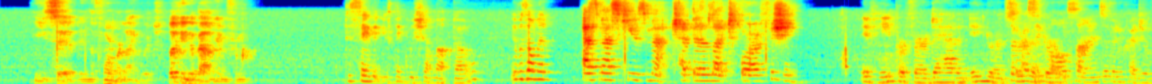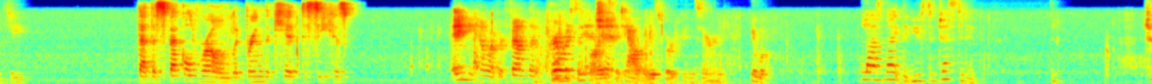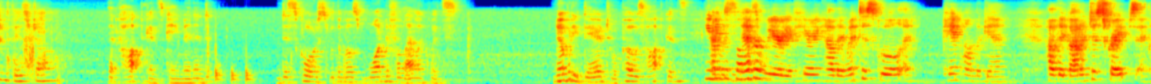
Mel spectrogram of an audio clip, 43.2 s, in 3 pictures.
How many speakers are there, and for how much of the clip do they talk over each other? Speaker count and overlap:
8, about 6%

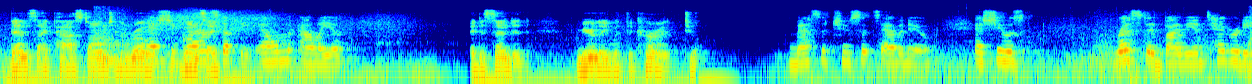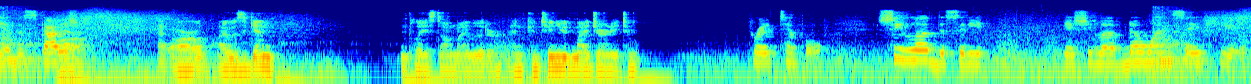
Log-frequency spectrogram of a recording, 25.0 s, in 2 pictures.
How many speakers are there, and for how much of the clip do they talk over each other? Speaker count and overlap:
2, about 4%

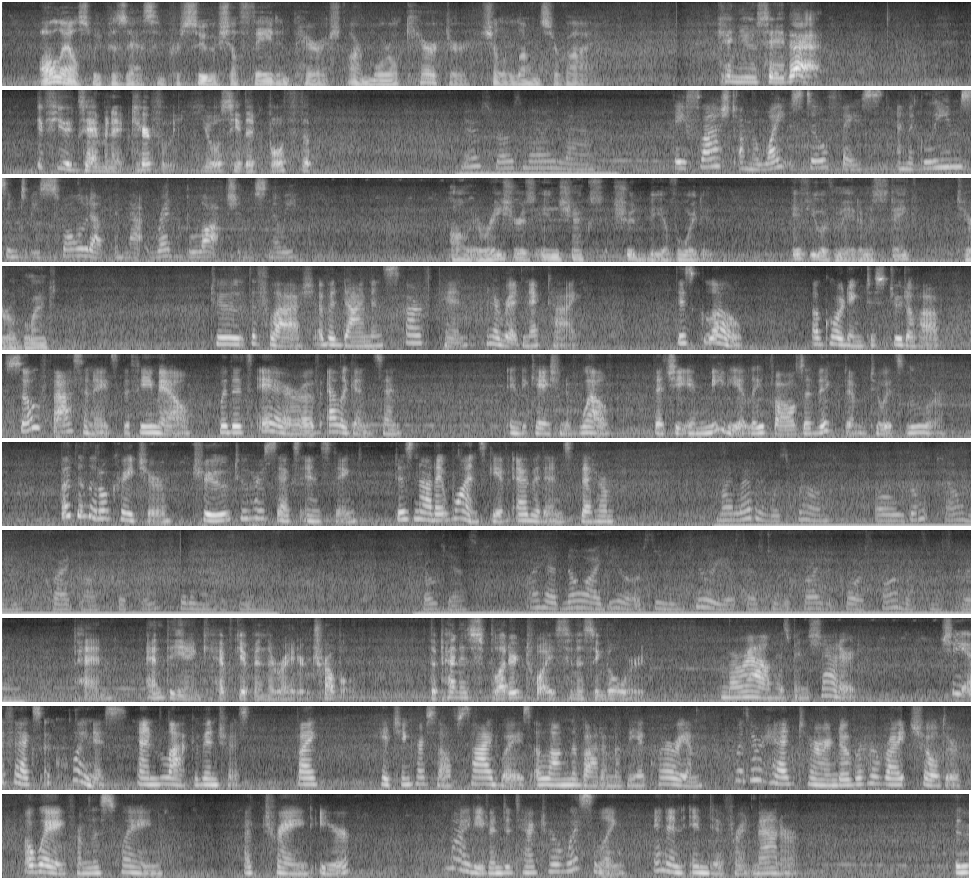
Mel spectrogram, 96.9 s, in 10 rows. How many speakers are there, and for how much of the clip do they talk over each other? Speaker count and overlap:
6, no overlap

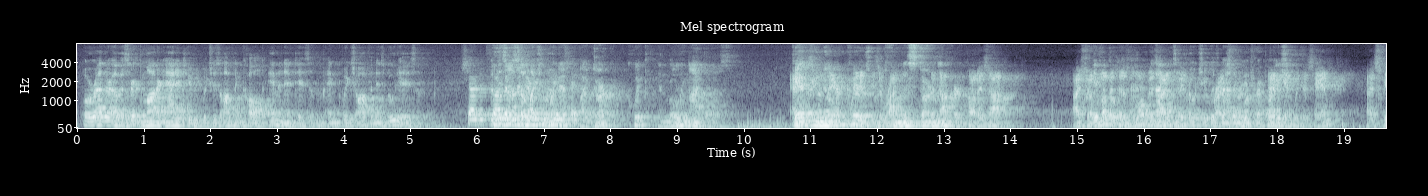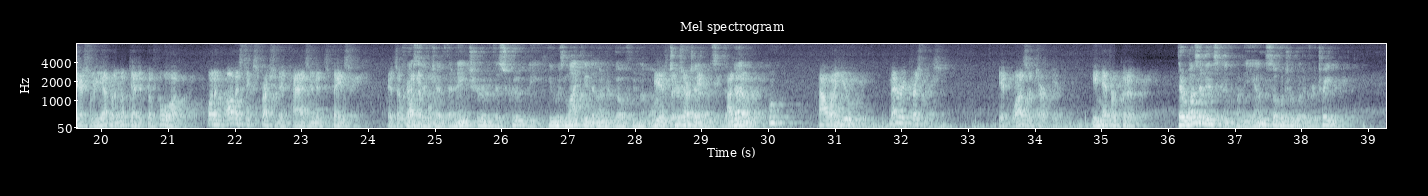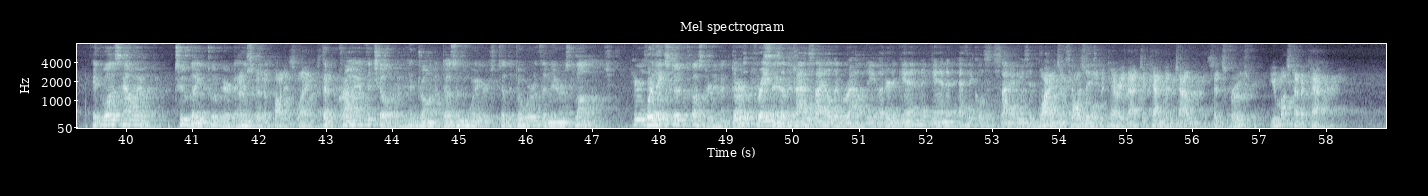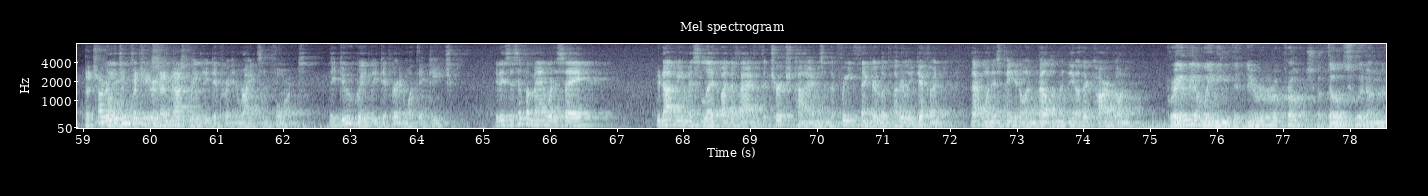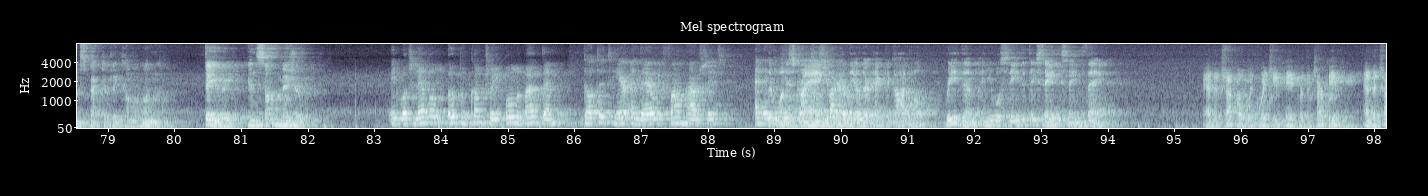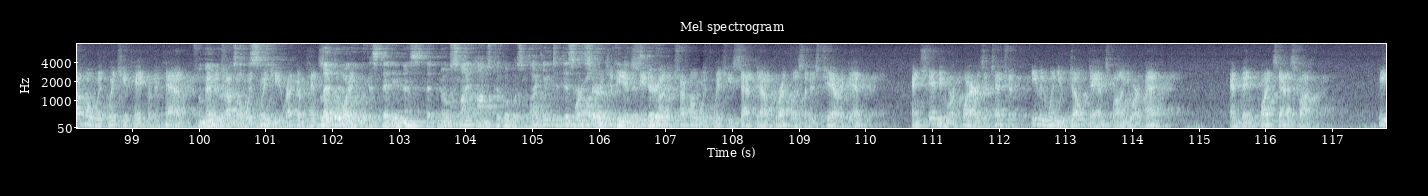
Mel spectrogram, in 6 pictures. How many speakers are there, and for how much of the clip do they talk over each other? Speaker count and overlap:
4, about 19%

